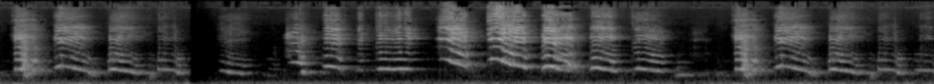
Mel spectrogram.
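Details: Puppies whining and crying: a fast run of thin, high whimpers, each sliding downward in pitch, some overlapping, broken by short gaps near two and seven seconds, in a small indoor space.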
